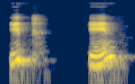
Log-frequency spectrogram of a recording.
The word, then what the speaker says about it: ethane: ETH is eth and AN is ane. Right? इन तीनों में देखोगे first 3 letters are same, eth, eth, eth, and the last 3 letters are different. यहाँ पे AN is ane, EN is ene, and YN is ine.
